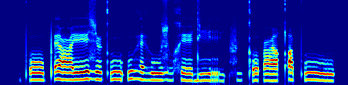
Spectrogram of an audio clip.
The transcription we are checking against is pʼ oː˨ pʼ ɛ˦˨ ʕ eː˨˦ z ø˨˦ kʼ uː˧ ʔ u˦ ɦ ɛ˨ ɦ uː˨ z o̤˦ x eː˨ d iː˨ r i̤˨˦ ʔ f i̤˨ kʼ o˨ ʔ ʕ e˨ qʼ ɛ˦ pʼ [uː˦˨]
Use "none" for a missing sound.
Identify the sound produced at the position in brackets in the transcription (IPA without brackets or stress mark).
uː˦˨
